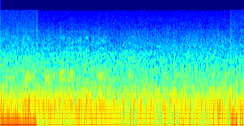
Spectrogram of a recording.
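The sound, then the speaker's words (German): A car drives along a country road loop with a window rolled down, giving a continuous roar of wind buffeting and low road rumble. “Wir befinden uns jetzt gerade auf einem Rundweg namens Ortolanstraße, um hier den Ortolan zu hören und fahren diesen mit dem Auto ab.”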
